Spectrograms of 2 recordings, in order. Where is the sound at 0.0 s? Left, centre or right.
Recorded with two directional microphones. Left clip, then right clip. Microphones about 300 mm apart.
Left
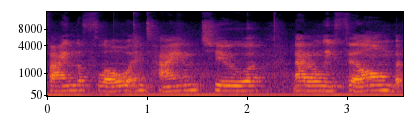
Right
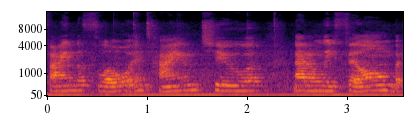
Centre.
